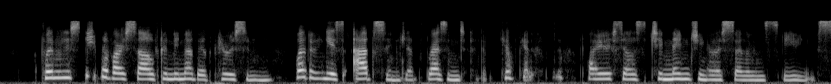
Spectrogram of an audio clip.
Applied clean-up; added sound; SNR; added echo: neural diffusion model UNIVERSE++.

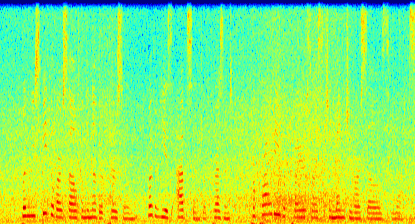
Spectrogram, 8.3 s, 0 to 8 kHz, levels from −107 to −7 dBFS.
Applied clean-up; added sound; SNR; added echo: none; Waves, surf; 5 dB; none.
